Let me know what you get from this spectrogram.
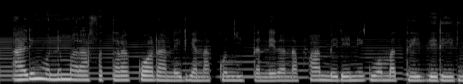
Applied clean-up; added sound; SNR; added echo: neural mask model RNNoise.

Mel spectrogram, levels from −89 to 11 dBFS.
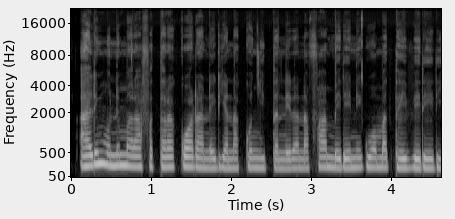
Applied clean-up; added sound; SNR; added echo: none; none; none; none.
